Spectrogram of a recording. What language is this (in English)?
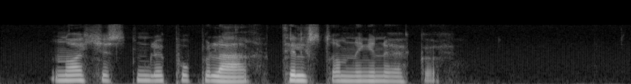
Norwegian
